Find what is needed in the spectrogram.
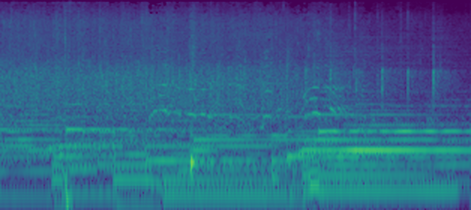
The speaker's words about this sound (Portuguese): Uma salva de palmas.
